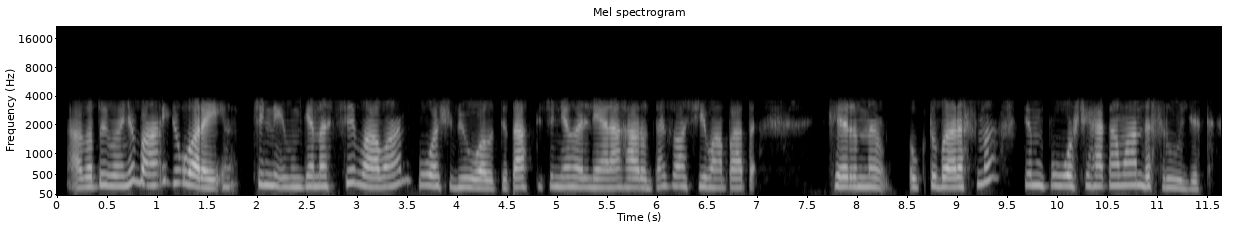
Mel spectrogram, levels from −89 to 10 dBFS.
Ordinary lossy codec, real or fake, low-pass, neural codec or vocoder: none; fake; 3.6 kHz; codec, 16 kHz, 4.8 kbps, FACodec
